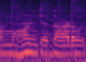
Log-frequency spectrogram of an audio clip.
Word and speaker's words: मोहनजोदड़ो: मोहनजोदाड़ो शब्द का सही उच्चारण है मोहनजोदड़ो।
